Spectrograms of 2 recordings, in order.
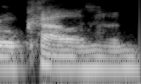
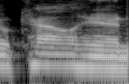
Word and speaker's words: O'Callaghan: It's funny you keep saying O'Callaghan, and I know I'm an American, but I have Irish ancestry, and I know how to say it. There's a G in the way they spell it, and I kind of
